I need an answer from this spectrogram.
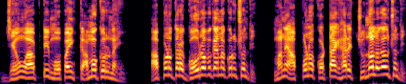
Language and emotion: Odia, angry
